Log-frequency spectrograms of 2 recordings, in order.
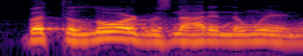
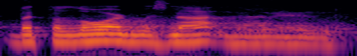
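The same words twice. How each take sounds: First: Said in the usual way. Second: Much softer, low-pitched scripture line; quiet, low echo for the congregation; hushed repeat. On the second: Real, not acted. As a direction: let the verse sink almost to a murmur. Repeats verse after asking congregation.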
